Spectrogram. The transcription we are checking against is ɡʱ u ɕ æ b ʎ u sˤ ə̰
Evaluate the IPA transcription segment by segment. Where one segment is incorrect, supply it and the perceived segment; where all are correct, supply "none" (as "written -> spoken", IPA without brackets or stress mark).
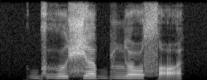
æ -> ə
